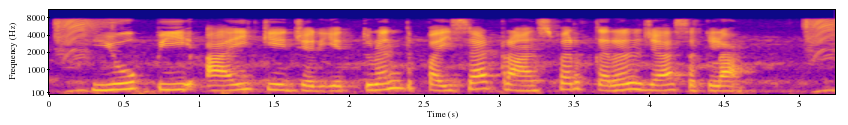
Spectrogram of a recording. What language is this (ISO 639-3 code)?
bho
